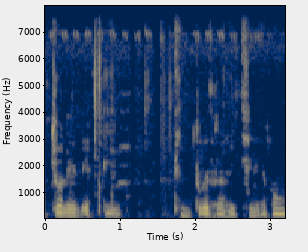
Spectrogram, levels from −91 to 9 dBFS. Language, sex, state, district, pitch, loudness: Bengali, male, West Bengal, Jhargram, 125 Hz, -28 LUFS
